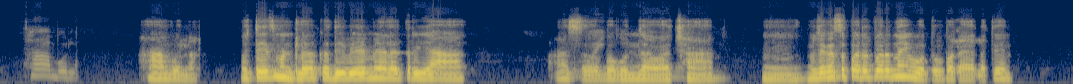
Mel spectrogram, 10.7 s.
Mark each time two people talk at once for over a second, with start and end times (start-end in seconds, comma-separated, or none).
5.8-7.1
